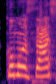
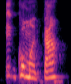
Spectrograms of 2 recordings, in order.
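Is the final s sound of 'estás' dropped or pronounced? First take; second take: pronounced; dropped. First: The final s sound is clearly pronounced. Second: The final s sound is dropped entirely.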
